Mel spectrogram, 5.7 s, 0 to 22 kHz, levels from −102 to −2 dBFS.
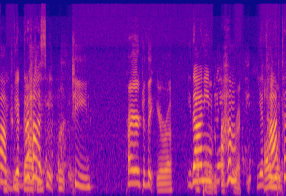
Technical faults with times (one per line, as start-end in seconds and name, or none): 0.05-0.51 speech suppressed in double talk
0.12-0.44 echo leak
0.83-1.48 echo leak
1.14-1.20 speech suppressed in double talk
4.27-5.15 speech suppressed in double talk
4.28-4.50 echo leak
4.84-5.04 echo leak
